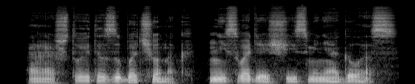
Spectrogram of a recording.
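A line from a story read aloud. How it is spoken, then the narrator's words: Whispered question. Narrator (Russian): спросил Курт шепотом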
